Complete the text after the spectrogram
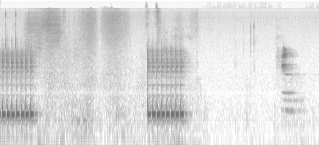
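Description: A telephone ringing tone sounds twice, each burst a rapid warbling electronic trill about a second long with a pause between, followed by a brief higher beep; no one speaks.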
